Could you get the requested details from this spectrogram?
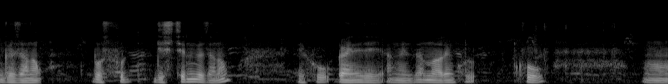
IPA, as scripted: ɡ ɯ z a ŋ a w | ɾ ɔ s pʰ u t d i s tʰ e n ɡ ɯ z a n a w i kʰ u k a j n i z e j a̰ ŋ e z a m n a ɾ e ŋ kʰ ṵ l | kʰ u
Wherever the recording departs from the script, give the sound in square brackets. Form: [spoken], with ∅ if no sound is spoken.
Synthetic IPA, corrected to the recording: ɡ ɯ z a [n] a w | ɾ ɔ s pʰ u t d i s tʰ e n ɡ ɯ z a n a w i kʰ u [ɡ] a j n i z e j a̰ ŋ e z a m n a ɾ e ŋ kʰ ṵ l | kʰ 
